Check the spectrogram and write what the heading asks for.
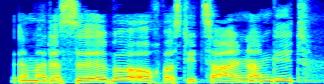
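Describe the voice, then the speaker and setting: A woman's voice: fairly low pitch, animated, moderate pace, no room sound, clean studio sound, voice pushed up, close to an everyday voice. A woman voicing a friendly, chatty female cashier over fifty in an audiobook thriller. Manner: chatty, familiar.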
